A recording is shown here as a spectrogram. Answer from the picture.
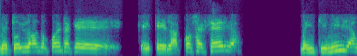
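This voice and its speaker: With a Dominican accent, a man speaks in a high pitch. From Dominican Republic. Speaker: former guerrilla fighter. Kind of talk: oral history interview. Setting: phone call. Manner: halting.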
